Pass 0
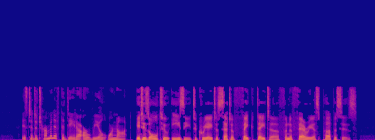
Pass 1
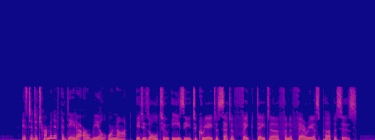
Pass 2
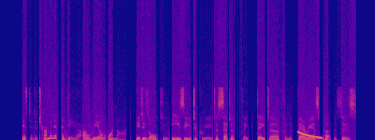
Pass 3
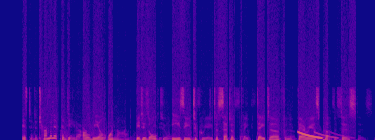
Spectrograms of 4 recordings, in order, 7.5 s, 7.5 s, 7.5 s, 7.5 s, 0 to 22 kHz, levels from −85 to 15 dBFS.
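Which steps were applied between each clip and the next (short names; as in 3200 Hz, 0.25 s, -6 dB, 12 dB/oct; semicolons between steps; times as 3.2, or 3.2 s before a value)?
notch 1800 Hz, Q 11; compressor 12:1, threshold -31 dBFS, peak gain reduction 17 dB
requantised 8-bit, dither none; painted sound fall, 5.93–6.44, 380–1400 Hz -26 dBFS; step gate "xxxxxx...x" 174 bpm -12 dB
feedback echo 0.323 s, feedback 28%, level -20.5 dB; gain -4.5 dB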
